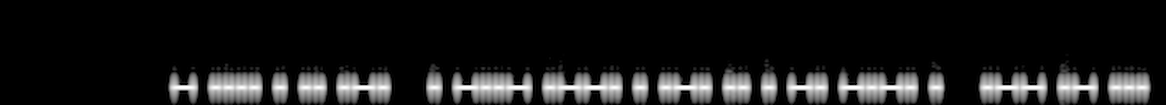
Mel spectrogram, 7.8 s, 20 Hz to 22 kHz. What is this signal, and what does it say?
Morse code, heard as a keyed tone, about 28 wpm, 700 Hz. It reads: THEIR EXPERIENCE WAS
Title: Sentences from Top 1000 Words - Review Part 5 - 28wpm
